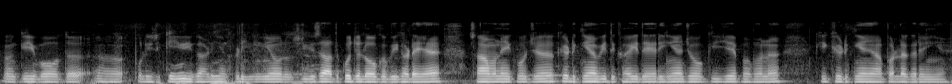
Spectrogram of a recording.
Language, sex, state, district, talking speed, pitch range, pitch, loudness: Hindi, male, Chandigarh, Chandigarh, 220 wpm, 125-130 Hz, 125 Hz, -18 LUFS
